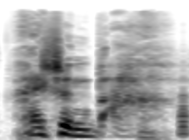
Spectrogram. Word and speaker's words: Reichenbach: Comment vous prononcez le suisse ? – Reichenbach. – Ah oui, c'est bien.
